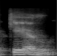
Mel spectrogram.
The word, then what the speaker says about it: quero: Já na palavra quero, né? O QU é dígrafo. Por quê? Porque o U não é pronunciado.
